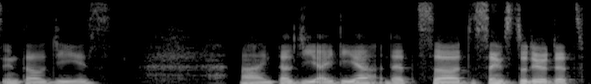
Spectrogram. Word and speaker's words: IntelliJ: So if you are using to IntelliJ, how do I pronounce it even? Intel G idea, I guess. I know it's Intel JS, but apparently I'm completely wrong. It's Intel GS, Intel G idea.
